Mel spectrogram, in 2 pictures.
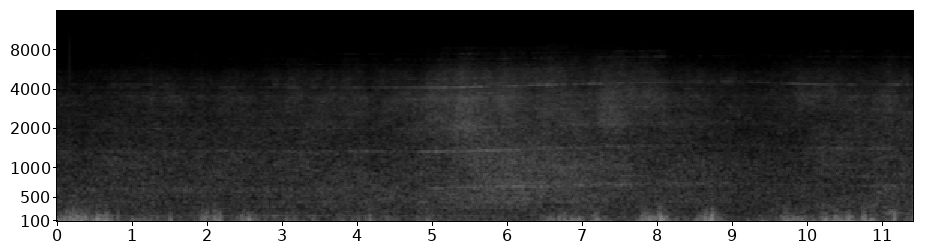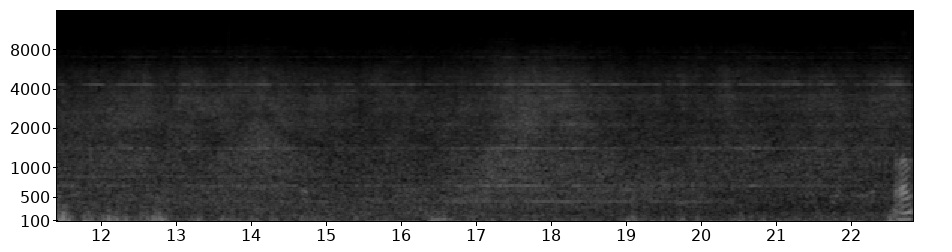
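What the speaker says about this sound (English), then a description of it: "the next Jet 2 we've got taxiing up towards us is 737-800 off to Dalaman" A Jet2 Boeing 737-800 taxiing at Birmingham Airport gives off a steady, broad engine rumble and whine, sustained for over twenty seconds with slight swells, heard from nearby outdoors.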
